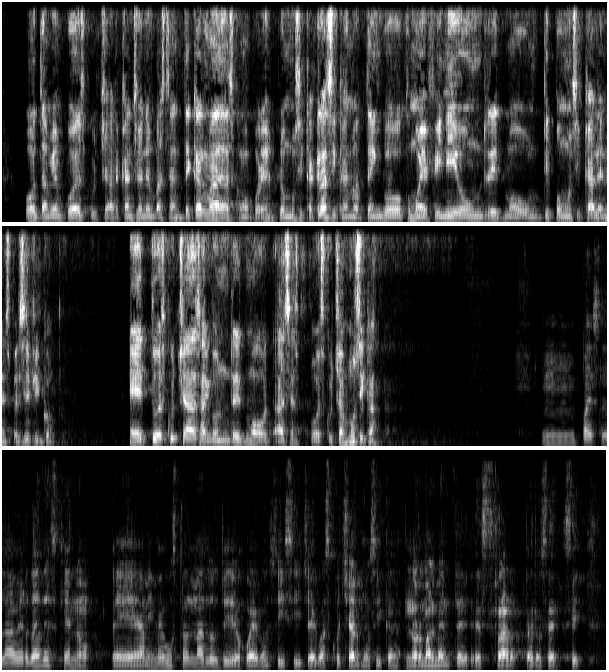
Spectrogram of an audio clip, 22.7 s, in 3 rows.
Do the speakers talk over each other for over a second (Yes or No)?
No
